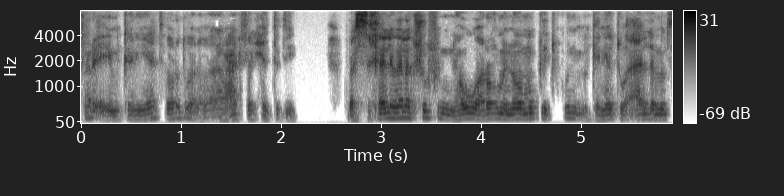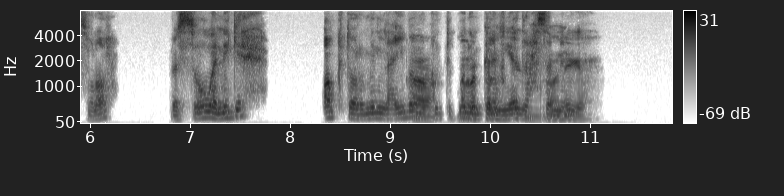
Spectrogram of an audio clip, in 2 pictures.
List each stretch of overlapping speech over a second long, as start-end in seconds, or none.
9.2-10.9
